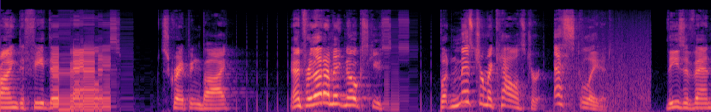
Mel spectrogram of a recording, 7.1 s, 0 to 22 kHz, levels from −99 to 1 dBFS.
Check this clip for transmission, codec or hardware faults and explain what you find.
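Two kinds of fault are present in this speech clip.

Robotic sound from repeated short buffers, 0.53 to 1.57 s (just after "to feed") and 3.84 to 4.20 s: a rigid, metallic buzz at 100 Hz, likely from starved buffers replaying 10 ms chunks over most of the audio.

Wi-Fi interference, 2.13 to 6.50 s: faint steady ticking, about 30 dB below the speech, every 102.4 ms, as nearby Wi-Fi beacons are rectified by the audio circuit.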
